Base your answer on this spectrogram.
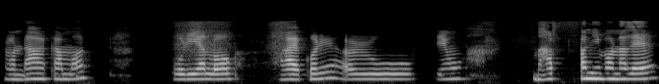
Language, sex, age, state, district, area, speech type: Assamese, female, 60+, Assam, Dibrugarh, rural, spontaneous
